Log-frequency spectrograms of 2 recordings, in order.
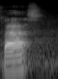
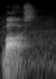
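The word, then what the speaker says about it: Bas: Is it pronounced Bass? It's Tribe. – Boss.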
